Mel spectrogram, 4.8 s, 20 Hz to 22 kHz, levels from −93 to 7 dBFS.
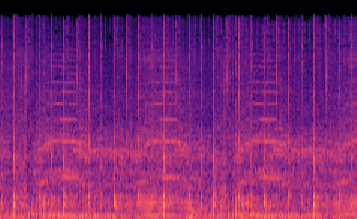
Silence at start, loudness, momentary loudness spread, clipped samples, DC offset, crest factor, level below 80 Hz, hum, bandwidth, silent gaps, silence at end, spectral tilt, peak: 0 s; -25 LUFS; 3 LU; under 0.1%; under 0.1%; 22 dB; -34 dBFS; none; 17 kHz; none; 0 s; -4.5 dB/octave; -2 dBFS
